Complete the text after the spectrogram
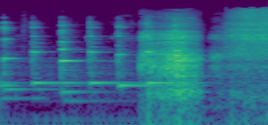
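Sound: phone ringtone ringing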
